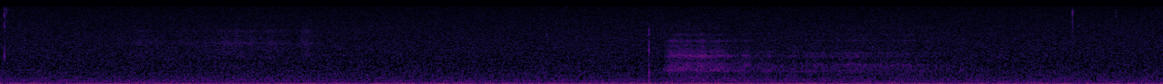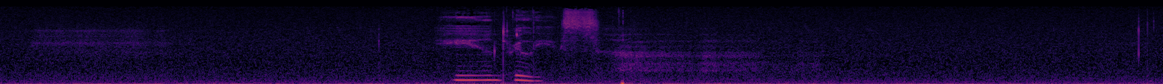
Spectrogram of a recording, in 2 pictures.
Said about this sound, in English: so I want you to close your eyes and take a deep breath in through the nose. And release through the mouth. Do that two more times.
